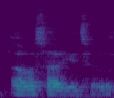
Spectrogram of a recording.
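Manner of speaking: voice dropped very low. Greeting youtube while filming, voice dropped very low. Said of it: "made your voice go down a few octaves. / I had to burp".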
